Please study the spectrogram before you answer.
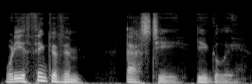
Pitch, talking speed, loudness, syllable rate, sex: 105 Hz, 215 wpm, -19 LUFS, 6.1 syllables/s, male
